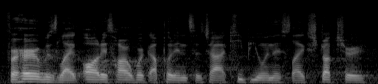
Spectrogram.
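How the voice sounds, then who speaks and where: A man's voice: on the low side, little pitch movement, quick pace, a little hiss or hum. Young man telling his story on a panel. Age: young adult. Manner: casual, many "like" fillers, laughs often. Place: conference hall. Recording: roomy hall, faint ambience.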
